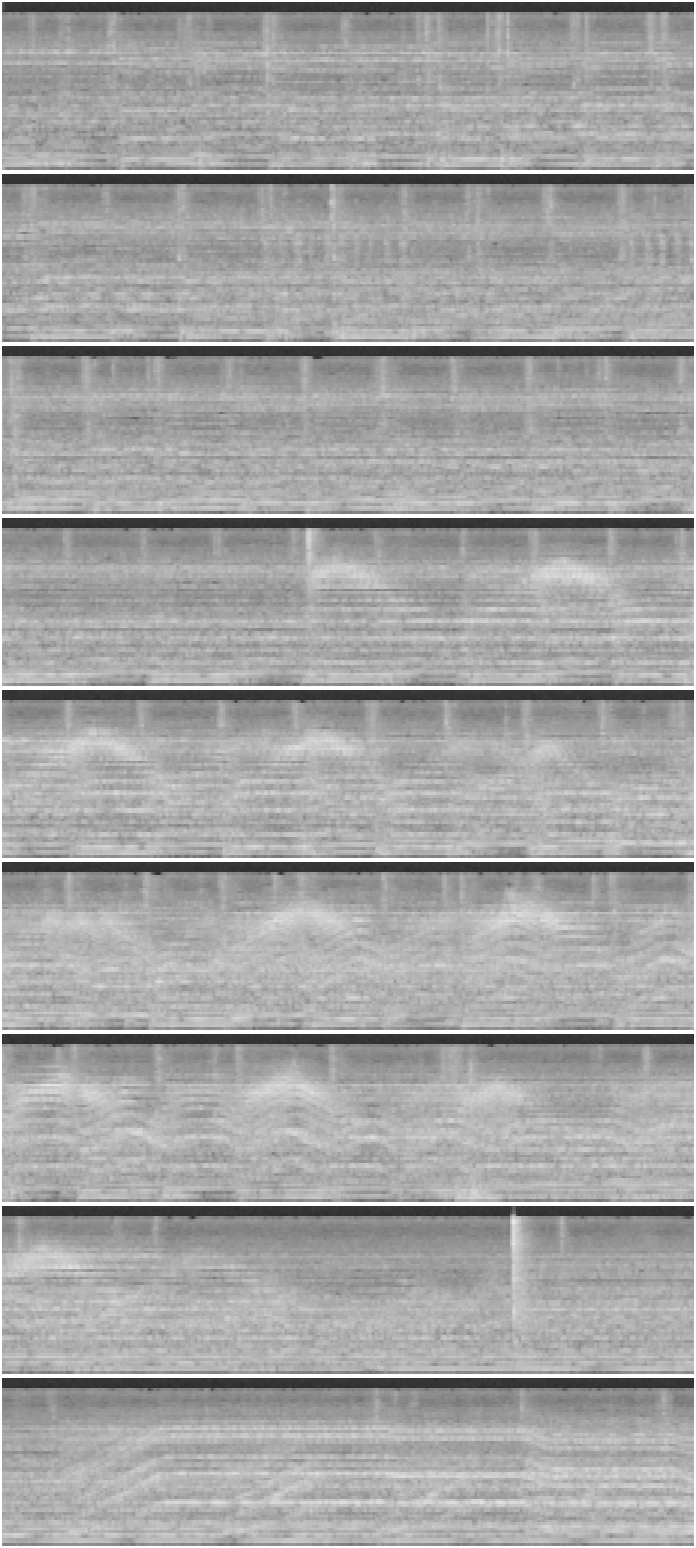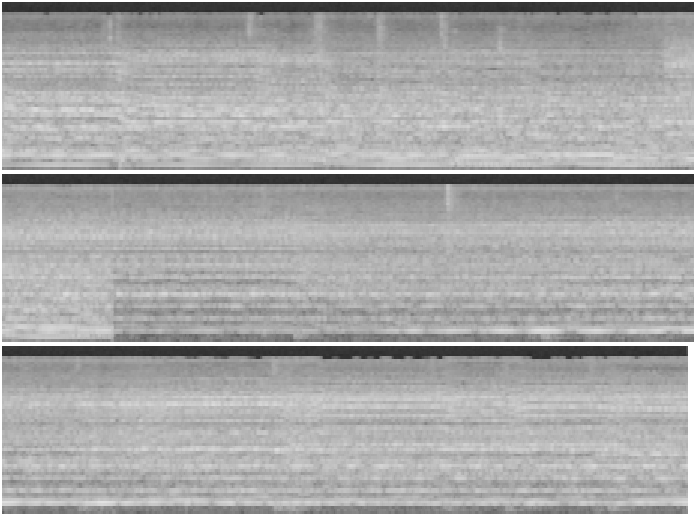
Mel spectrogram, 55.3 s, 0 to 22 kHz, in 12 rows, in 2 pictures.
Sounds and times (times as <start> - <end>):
Music: 0.0 - 55.3.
